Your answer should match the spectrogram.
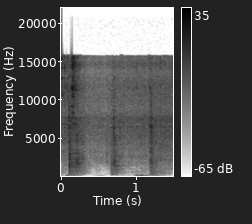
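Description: A spoon stirs a potato and small-onion fry with chili powder in a hot pan, three distinct scraping strokes over a soft sizzle, close and clear with no voices.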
